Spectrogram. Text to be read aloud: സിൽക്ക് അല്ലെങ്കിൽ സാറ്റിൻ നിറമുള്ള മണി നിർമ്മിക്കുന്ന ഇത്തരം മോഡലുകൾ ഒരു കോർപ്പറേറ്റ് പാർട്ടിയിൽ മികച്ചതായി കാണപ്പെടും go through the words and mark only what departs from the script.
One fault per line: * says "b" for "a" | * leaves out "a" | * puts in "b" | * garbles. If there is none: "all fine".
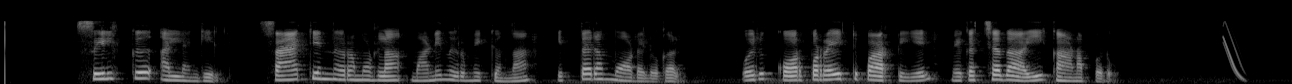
all fine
